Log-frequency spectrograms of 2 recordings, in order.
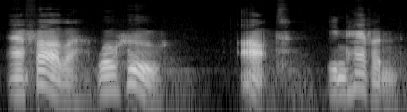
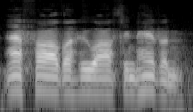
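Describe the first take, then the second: First: It is said with pauses between phrases. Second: It is said in one run without pauses.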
